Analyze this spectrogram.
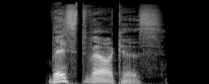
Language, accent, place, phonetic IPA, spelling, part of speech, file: German, Germany, Berlin, [ˈvɛstˌvɛʁkəs], Westwerkes, noun, De-Westwerkes.ogg
- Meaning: genitive singular of Westwerk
